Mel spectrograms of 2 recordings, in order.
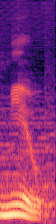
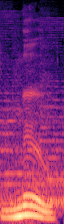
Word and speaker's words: Mu: I can't believe Moo's name is the first two letters of music and mute, but it's not pronounced MW. It's Moo.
